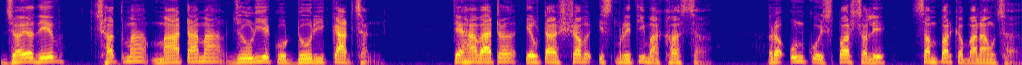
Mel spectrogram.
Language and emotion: Nepali, neutral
